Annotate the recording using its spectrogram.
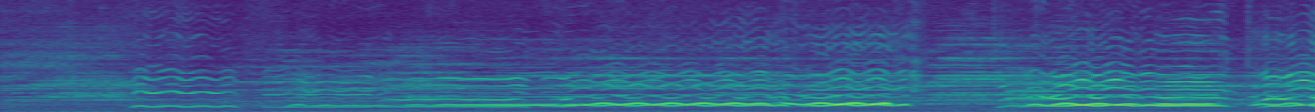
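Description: Two female voices singing opera with wide vibrato, the sound swelling over the first few seconds, with a brief break a little before the fifth second before the singing resumes.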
